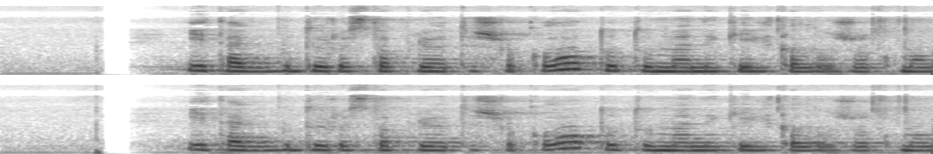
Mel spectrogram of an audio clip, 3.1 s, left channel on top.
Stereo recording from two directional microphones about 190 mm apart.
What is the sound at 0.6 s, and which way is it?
Speech, 30° left (ahead or behind).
